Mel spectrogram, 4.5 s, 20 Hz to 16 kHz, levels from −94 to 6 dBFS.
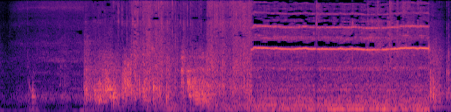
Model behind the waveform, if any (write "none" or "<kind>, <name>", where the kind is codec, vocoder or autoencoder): none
